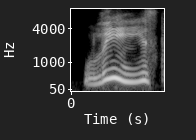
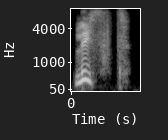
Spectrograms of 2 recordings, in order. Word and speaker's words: least: Least, it's not list. Not like that, not clipped.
